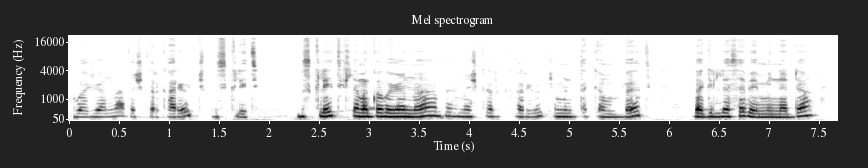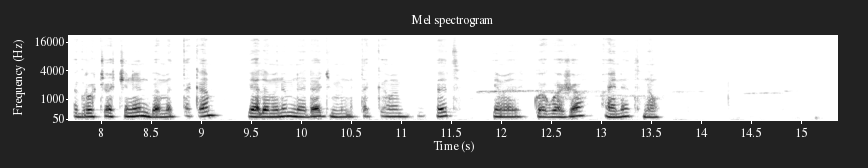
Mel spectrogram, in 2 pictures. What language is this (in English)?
Amharic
